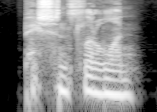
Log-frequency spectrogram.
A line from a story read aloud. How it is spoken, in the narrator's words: he whispered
